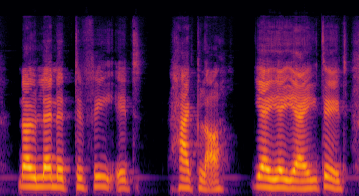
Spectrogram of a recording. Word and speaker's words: Hagler: just wanted to know agler AG Hagler sorry never pronouncing H's Hagler um okay I just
